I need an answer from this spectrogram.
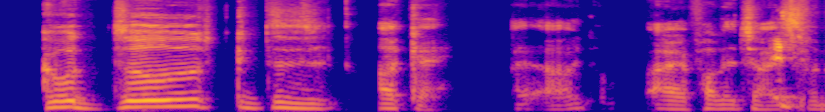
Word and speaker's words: Godot: Well, they say there's a Godot. Hang on, Dante said it's pronounced Godot.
